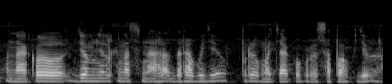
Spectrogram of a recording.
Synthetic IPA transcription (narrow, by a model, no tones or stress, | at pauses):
anakɔd͡ʒɔmɲɔlkʰanasana̰ɦaɭa̰ʔd̪ɔɾabud͡ʒɛwpuɾɔmɔt͡ʃakɔpuɾɔsapʰabud͡ʒɛwʔ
